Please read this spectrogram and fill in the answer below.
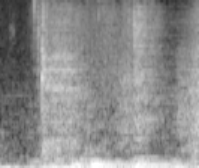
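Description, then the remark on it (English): A cat scratches and digs in litter while going to the toilet, giving two brief gritty rustling bursts over a low background rumble. The scraping is quiet, and no one speaks. “Is that That was my cat going to the toilet.”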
